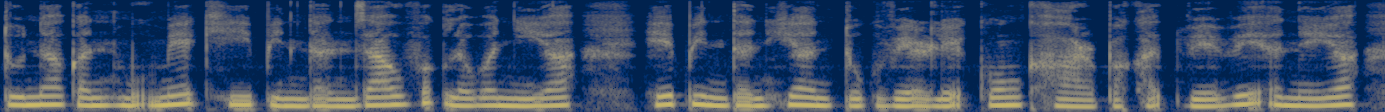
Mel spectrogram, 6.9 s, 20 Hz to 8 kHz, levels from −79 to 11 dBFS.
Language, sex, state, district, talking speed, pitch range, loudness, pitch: Mizo, female, Mizoram, Aizawl, 180 wpm, 190-220 Hz, -13 LUFS, 205 Hz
